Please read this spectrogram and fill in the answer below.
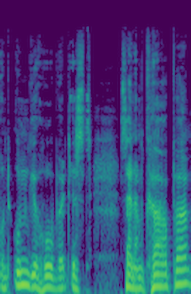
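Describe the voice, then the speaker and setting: Somewhat breathy, a man speaks at a fairly slow pace with lively intonation in a very clean recording with a silent background. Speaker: actor and dubbing voice actor. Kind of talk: audiobook reading.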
